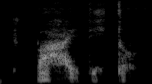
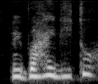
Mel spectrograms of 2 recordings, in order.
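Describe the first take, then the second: First: Hushed whisper. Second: Loud excited call. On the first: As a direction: whisper so nobody hears. Same words whispered. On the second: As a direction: shout out the discovery. Excited find, then whispered. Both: Real, not acted.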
